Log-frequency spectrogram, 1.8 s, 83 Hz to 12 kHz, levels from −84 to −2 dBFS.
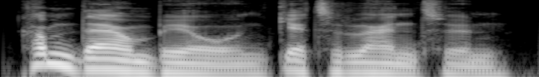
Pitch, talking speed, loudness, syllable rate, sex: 110 Hz, 235 wpm, -18 LUFS, 5.5 syllables/s, male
